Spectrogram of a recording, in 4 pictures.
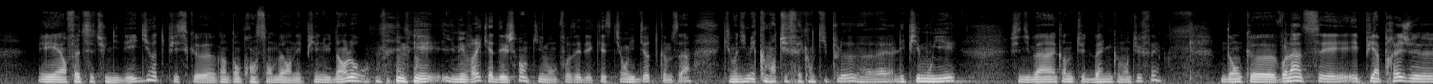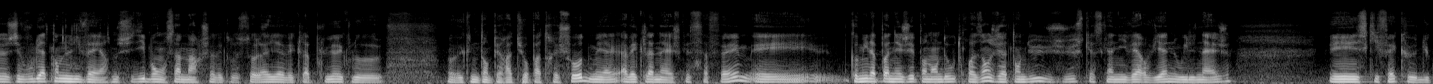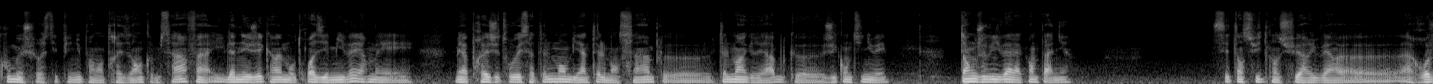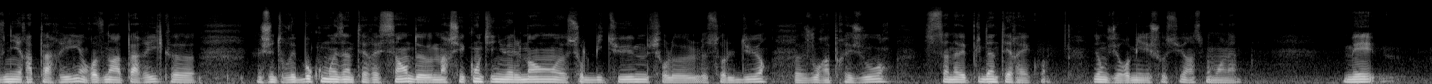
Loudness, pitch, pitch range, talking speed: -19 LUFS, 115 Hz, 105-125 Hz, 230 wpm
